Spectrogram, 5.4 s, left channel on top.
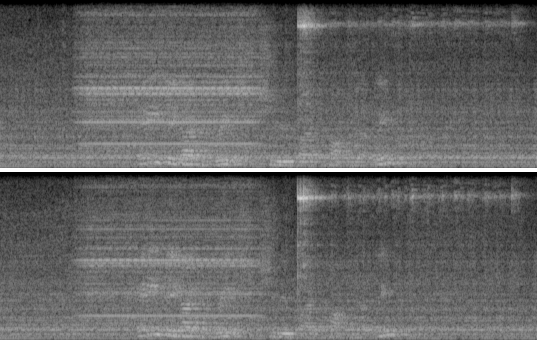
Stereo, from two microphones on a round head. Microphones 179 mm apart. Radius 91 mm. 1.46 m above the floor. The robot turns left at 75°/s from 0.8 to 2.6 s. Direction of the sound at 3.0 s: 35° right (ahead or behind).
